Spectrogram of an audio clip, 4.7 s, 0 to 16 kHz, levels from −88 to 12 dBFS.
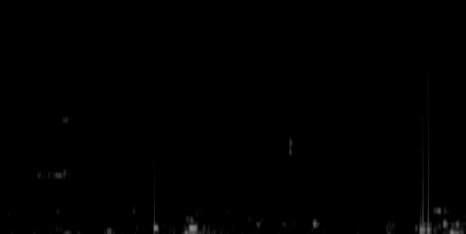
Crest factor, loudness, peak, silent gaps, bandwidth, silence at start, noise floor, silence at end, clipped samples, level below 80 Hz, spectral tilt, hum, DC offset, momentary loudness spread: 24 dB; -53 LUFS; -34 dBFS; none; 8.2 kHz; 0.55 s; -84 dBFS; 0.05 s; under 0.1%; -88 dBFS; -7.5 dB/octave; none; under 0.1%; 18 LU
